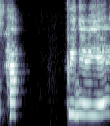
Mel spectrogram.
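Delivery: phrase broken by a held pause. Podcast host opening the new year's first episode, saying it with a pause. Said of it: "You have to say it with a pause".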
